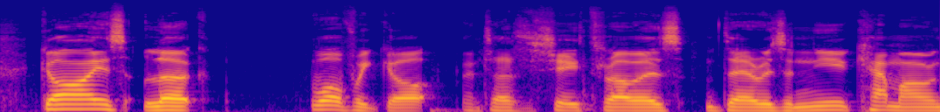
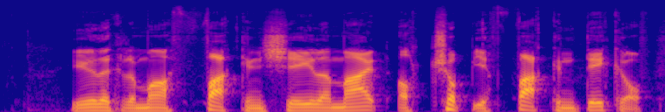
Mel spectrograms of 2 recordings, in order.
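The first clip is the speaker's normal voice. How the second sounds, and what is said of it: Weird put-on Australian accent. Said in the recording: “odd Australian geezers like this fella ... Weird accent. Very weird accent.”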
